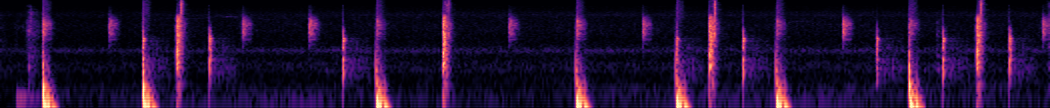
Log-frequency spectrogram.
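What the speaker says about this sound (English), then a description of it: "This is the drum loop." A crisp lofi drum loop with punchy kicks, snappy snares and light ticking hi-hats in a steady, laid-back groove, played alone.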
